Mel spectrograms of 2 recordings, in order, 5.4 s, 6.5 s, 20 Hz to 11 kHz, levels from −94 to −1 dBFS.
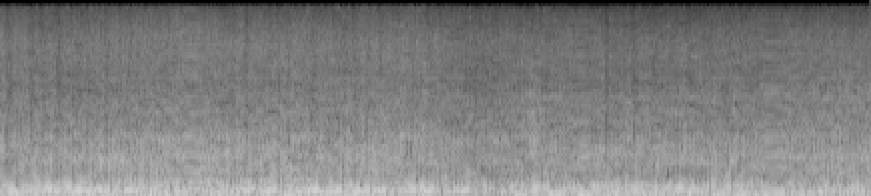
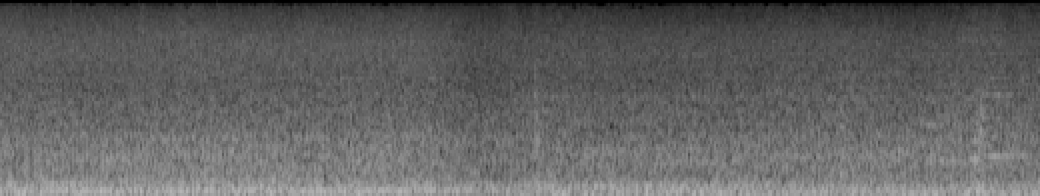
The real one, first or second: second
